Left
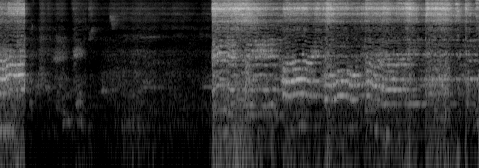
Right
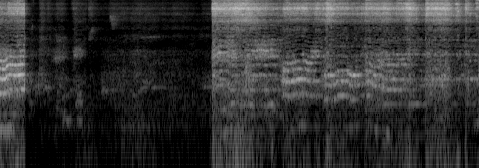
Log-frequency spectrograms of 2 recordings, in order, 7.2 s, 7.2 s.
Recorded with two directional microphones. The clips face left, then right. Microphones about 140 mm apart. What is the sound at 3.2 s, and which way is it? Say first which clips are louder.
Music: left 3 dB; 75° left (ahead or behind).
